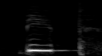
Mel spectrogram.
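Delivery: short, high-pitched "beep"; imitated beep. Host beeping before opening the phone lines, high imitated beep. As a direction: mimic an electronic beep, high and quick.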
